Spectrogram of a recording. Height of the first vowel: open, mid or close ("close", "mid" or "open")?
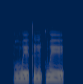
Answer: mid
